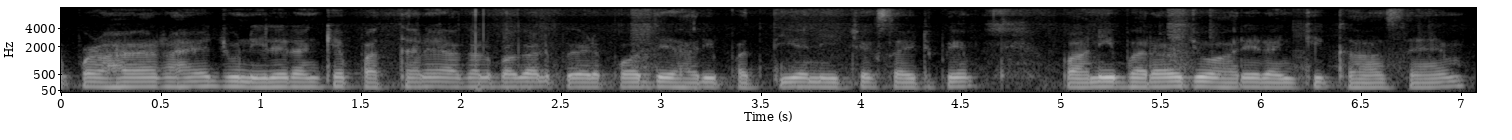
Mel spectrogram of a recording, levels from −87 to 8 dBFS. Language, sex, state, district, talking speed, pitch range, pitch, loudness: Hindi, male, West Bengal, Dakshin Dinajpur, 210 wpm, 120-130 Hz, 125 Hz, -29 LUFS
